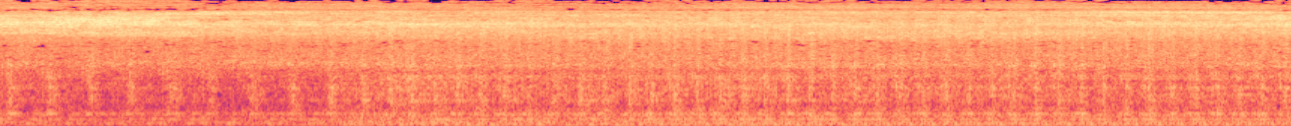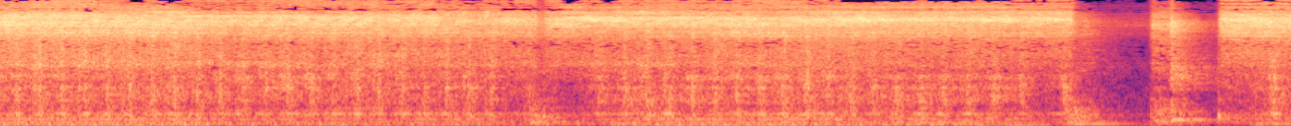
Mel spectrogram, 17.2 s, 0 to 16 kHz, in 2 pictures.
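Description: HighTex 728-30 heavy-duty long-arm walking-foot industrial sewing machine running at steady speed, stitching webbing onto heavy silt-curtain fabric, with a rapid even stitch rhythm over a steady hiss. It stops briefly about sixteen seconds in, gives one short burst, then runs on.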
